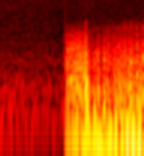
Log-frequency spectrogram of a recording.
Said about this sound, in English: Destroyers open fire. Missiles launch. Warships shoot into the sea. It's a show of force ahead of China's military anniversary, training for war in the East China and Yellow Seas.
